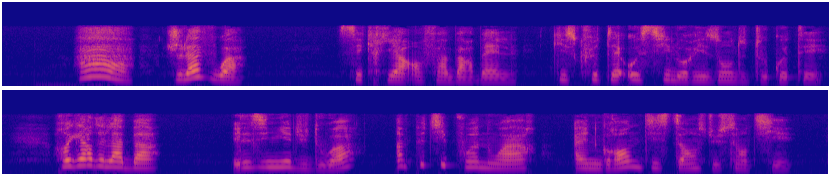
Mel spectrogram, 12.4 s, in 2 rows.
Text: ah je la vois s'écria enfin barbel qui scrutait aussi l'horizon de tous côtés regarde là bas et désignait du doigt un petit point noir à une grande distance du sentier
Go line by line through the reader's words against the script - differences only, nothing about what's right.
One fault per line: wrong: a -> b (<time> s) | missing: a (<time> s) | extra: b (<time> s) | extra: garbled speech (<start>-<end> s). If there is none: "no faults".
no faults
